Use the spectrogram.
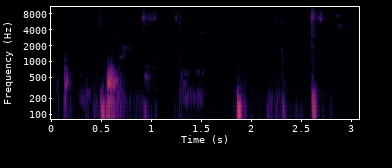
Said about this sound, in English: I think this is what it's called. You can hear me typing.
